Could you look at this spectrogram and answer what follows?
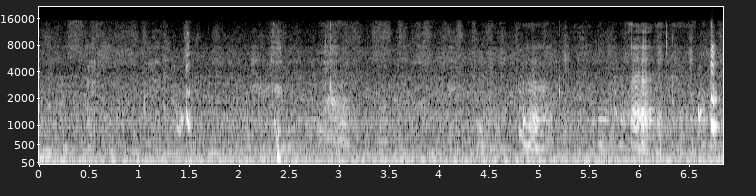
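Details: A baby makes soft, brief catches of breath every second or so over a steady low room hum; ordinary infant hiccups.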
